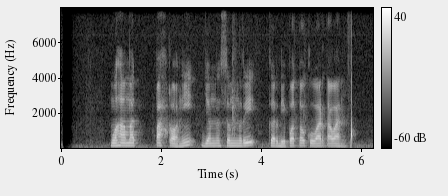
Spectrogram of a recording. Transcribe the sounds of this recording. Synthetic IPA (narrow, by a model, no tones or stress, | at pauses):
muɦamat̪̚ | pahronid͡ʒɨŋsəŋɾi | kɨrdipɔt̪ɔkuwart̪awan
